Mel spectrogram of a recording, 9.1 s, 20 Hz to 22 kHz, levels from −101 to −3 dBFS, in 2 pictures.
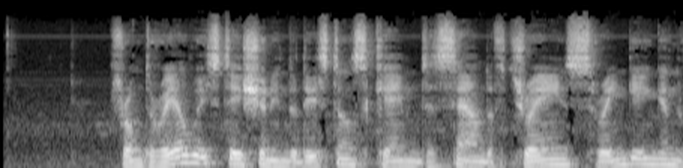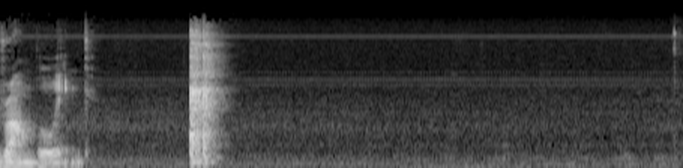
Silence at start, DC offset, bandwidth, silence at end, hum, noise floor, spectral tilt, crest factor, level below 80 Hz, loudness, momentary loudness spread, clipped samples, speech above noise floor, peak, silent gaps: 0.75 s; under 0.1%; 15.5 kHz; 3.05 s; none; -61 dBFS; -3.5 dB/octave; 22 dB; -54 dBFS; -18 LUFS; 9 LU; under 0.1%; 41 dB; -2 dBFS; none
